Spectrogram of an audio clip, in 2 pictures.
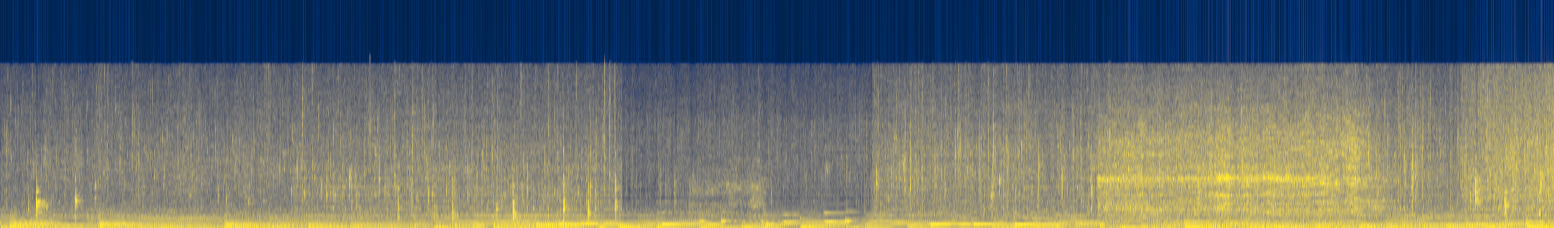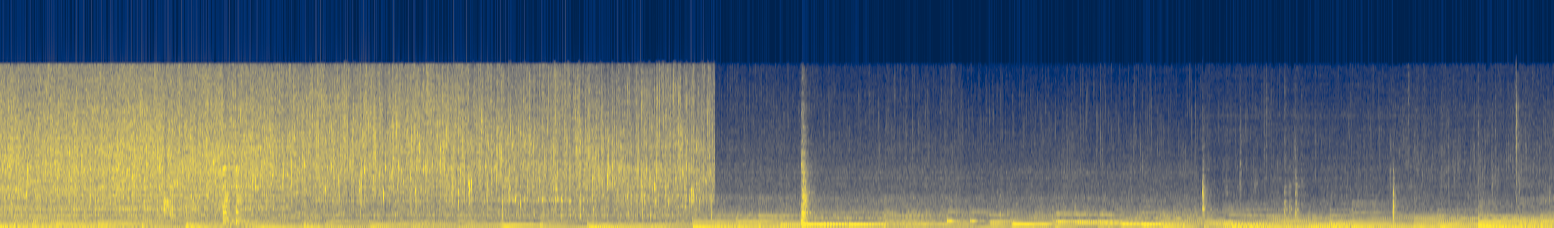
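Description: Garlic, onion and mushrooms sizzling in olive oil in a frying pan while being stirred with a wooden spoon, the sizzle loudest through the middle stretch. Background music plays alongside.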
